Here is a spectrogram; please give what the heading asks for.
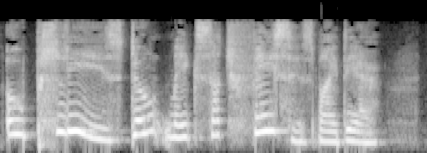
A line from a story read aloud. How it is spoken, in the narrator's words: Alice cried out, quite forgetting that the king couldn't hear her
